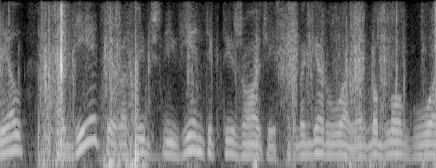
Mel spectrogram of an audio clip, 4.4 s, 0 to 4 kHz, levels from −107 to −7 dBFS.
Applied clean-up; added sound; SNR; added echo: none; Scissors; -1 dB; none.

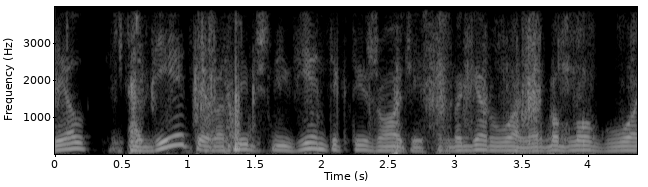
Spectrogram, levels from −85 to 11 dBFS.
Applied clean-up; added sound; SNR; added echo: neural mask model Resemble Enhance denoiser.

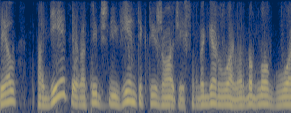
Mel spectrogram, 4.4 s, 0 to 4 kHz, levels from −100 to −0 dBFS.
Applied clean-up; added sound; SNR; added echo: neural separator model SepFormer DNS4.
